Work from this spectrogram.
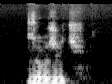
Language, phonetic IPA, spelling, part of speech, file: Polish, [ˈzuʒɨt͡ɕ], zużyć, verb, LL-Q809 (pol)-zużyć.wav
